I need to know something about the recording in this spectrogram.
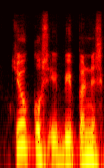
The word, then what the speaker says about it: Antiochus Epiphanes: O sa ang pag-pronounce ana gyud sa katong sa in English, Antiocho Epiphanes. Antiochus basa ana, Antiochus Epiphanes kato siya.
